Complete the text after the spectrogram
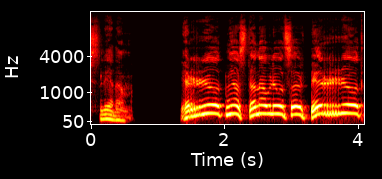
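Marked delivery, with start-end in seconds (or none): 1.3-4.1 high, drawn battle command; officer's rallying yell, pitched up; commanding shout. A narrator's reading. Officers driving their units forward, commanding shout. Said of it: "командовали офицеры".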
